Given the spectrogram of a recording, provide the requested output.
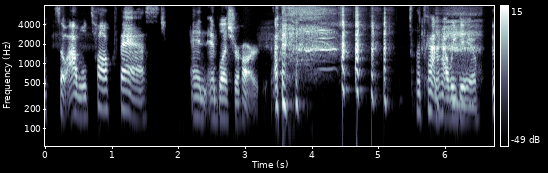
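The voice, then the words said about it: Fast-talking Southern Kentucky accent. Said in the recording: “You sound like you're from the South... I'm originally from Kentucky, so we got that accent... I have the accent, but I talk fast”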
